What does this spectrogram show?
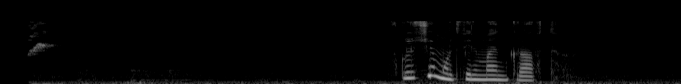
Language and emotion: Russian, neutral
